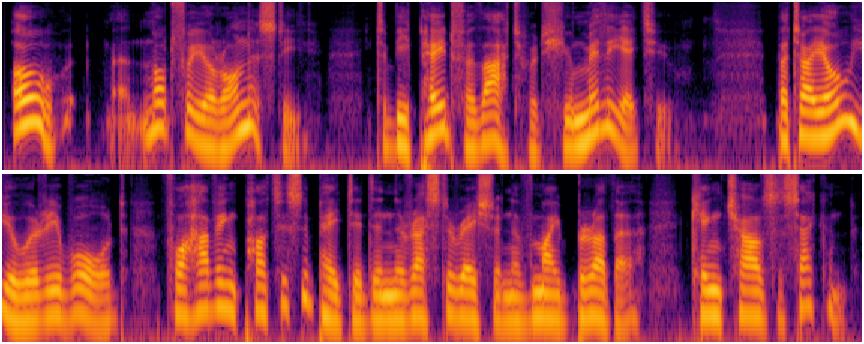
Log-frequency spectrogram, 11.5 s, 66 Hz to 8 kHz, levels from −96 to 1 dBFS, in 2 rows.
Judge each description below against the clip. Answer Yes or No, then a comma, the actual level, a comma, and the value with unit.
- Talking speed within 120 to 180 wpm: Yes, average, 165 wpm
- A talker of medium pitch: Yes, medium, 150 Hz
